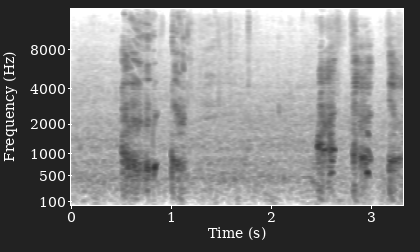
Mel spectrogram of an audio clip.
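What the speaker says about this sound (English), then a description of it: "You have a cough" Two short bursts of coughing, each with two or three harsh hacks, close by, separated by a quiet pause.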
